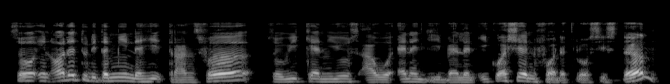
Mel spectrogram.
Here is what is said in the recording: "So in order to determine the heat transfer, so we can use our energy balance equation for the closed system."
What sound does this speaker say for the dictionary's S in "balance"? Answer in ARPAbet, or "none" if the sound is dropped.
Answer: none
